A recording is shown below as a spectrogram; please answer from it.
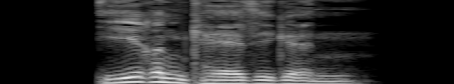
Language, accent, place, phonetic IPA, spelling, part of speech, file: German, Germany, Berlin, [ˈeːʁənˌkɛːzɪɡn̩], ehrenkäsigen, adjective, De-ehrenkäsigen.ogg
- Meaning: inflection of ehrenkäsig: 1. strong genitive masculine/neuter singular 2. weak/mixed genitive/dative all-gender singular 3. strong/weak/mixed accusative masculine singular 4. strong dative plural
